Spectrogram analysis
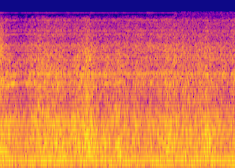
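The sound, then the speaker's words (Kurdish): A quiet boat motor runs steadily, producing a continuous low hum with a broad wash of noise that stays even in loudness throughout, with no breaks or voices. “دەنگی ماتۆڕەکەی زۆر بەرز نییە، لەبەر ئەوە زۆر گونجاوە بۆ ئەم کارە.”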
